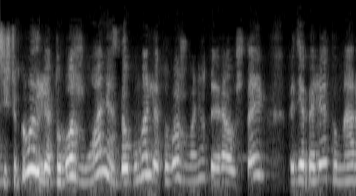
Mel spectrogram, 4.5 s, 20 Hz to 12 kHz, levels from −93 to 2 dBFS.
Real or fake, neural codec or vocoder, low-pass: fake; codec, 44.1 kHz, 2.6 kbps, DAC; 10.8 kHz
